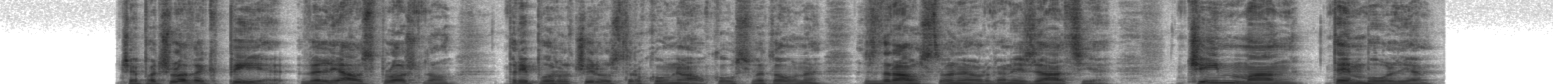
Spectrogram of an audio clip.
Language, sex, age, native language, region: Slovenian, male, 60+, Slovenian, Savinja region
